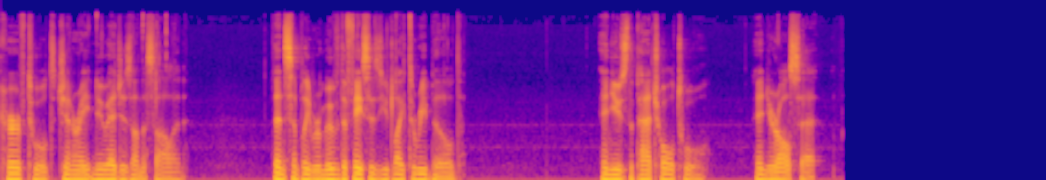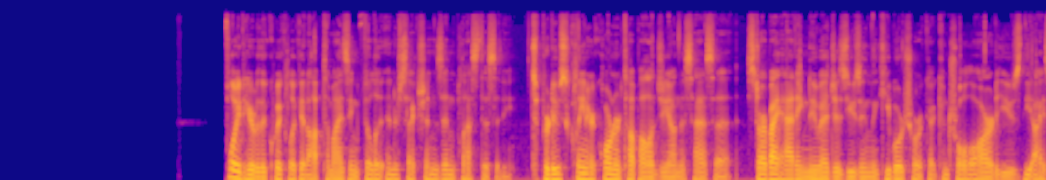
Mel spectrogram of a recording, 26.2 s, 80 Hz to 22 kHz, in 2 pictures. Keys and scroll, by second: 0.5 shift+i, 6.5 shift+x, 23.4 ctrl+r, 24.6 Tab.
